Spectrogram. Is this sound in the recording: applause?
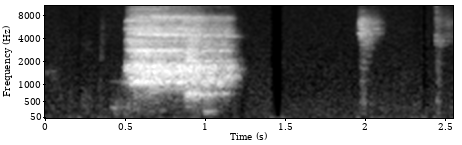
no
